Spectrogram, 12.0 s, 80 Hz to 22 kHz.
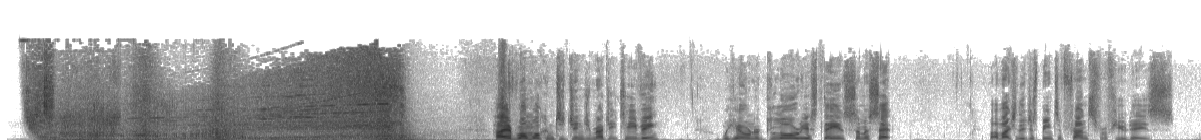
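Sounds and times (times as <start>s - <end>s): rising tone: 0.2s - 4.8s
deep rumble: 0.3s - 5.0s
dense rushing whoosh: 0.3s - 5.0s.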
